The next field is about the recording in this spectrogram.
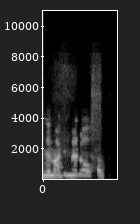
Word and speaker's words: Nurmagomedov: From the prelims, it is, you got Mark Striegel versus Saeed Nurmagomedov. Can't say his name. That one. Khabib's cousin. – Nurmagomedov.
